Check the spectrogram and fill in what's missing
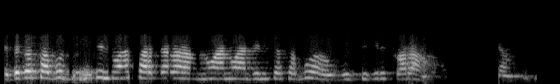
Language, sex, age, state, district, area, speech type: Odia, female, 45-60, Odisha, Gajapati, rural, conversation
